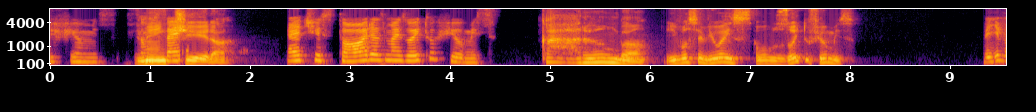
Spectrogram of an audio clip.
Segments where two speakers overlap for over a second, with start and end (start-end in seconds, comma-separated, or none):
none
